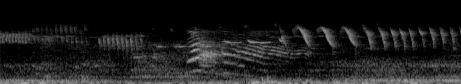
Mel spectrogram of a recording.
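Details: Canary song that opens with buzzy, rattling phrases, shifts to mixed warbled notes, then breaks into a rapid, accelerating series of high downward-slurred whistles, with a low hum underneath.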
